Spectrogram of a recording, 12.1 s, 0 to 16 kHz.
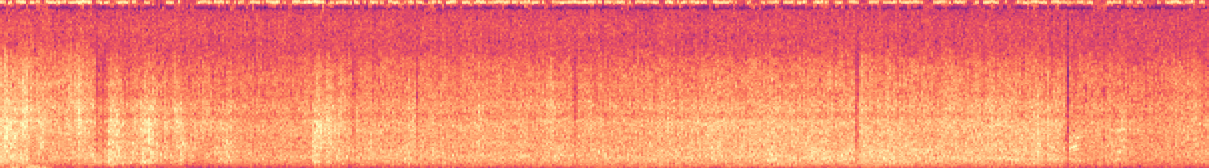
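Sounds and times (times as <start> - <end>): strong wind on microphone: 0.0 - 0.7.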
